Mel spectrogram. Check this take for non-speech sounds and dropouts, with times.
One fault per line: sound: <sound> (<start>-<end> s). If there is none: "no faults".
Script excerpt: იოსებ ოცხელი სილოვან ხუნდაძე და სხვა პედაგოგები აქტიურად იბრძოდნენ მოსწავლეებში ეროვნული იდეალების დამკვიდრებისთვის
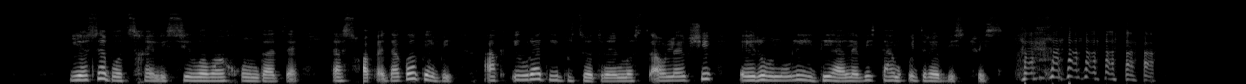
sound: dropout (3.6-3.6 s)
sound: laugh (10.1-11.6 s)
